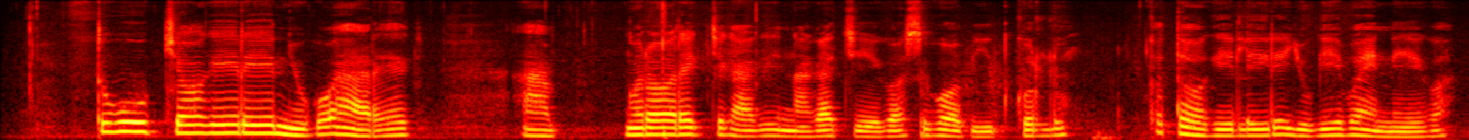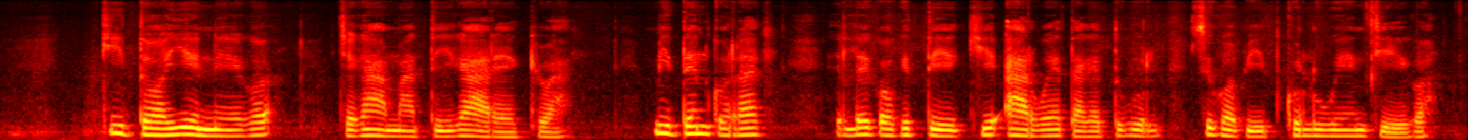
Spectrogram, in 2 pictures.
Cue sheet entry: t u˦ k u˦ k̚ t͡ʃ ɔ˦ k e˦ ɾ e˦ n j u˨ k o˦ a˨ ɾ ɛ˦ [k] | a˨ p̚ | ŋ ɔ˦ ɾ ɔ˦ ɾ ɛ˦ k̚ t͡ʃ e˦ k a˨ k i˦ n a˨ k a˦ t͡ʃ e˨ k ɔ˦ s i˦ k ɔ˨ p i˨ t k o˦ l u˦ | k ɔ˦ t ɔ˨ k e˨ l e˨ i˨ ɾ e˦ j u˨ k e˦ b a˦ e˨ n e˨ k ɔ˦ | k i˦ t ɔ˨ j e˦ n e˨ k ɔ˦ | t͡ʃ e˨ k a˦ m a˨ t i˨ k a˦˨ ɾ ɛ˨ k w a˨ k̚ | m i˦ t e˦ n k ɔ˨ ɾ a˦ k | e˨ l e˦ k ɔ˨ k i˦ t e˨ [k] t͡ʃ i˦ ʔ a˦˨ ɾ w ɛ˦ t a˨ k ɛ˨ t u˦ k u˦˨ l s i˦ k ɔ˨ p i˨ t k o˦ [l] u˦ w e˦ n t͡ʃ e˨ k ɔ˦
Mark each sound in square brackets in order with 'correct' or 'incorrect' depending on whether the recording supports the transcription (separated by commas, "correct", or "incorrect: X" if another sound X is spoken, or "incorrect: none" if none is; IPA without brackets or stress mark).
correct, correct, correct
